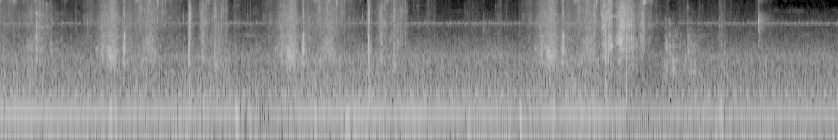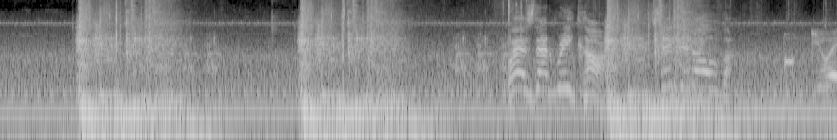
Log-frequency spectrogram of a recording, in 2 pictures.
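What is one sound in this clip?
Gear rustles and clatters as items are picked up.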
